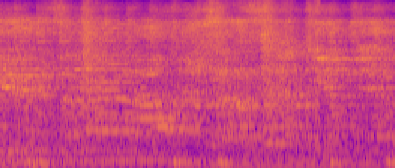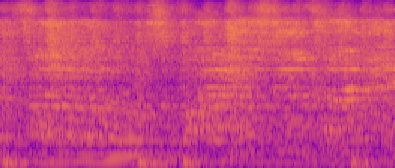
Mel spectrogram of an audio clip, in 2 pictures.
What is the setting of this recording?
cafe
